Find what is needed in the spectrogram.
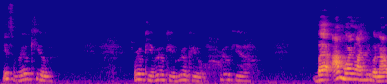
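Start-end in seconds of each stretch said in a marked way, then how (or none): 0.1-4.9 soft admiring murmur. Real, not acted.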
